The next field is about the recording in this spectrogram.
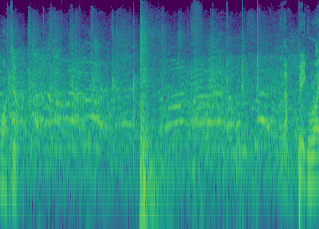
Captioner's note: crowd cheering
